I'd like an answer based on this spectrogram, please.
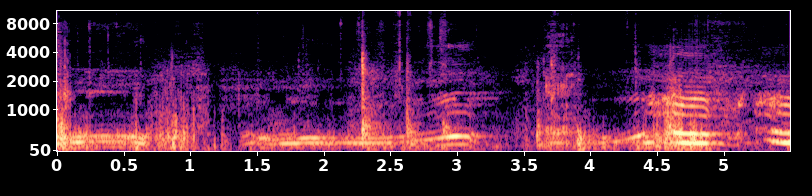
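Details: Cattle at a farm where a 930 kg Qurbani bull named Gabbar is weighed before Bakra Eid; several overlapping low, drawn-out moos rise and fall amid a busy background of people and farm noise.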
